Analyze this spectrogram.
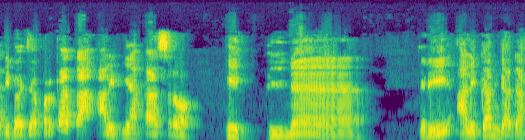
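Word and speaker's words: اهدِ: Kalau ketiga kasroh, alifnya ikutan kasroh. Ihdi. Nah, itu bacanya.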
